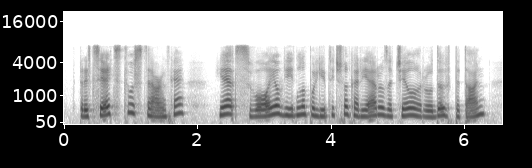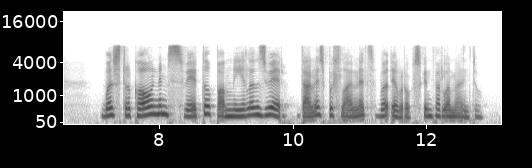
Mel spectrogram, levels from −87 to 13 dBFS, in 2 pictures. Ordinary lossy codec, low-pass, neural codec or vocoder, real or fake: none; 7.2 kHz; codec, 16 kHz, 1 kbps, FunCodec, trained on LibriTTS, 50 frames a second; fake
